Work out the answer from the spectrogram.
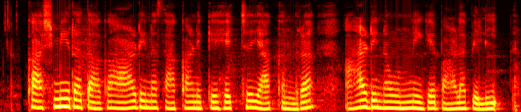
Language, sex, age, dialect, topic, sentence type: Kannada, female, 41-45, Dharwad Kannada, agriculture, statement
